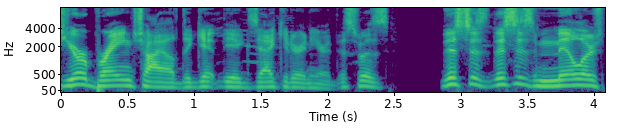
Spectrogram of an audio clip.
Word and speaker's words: Executor: I did have to teach a lot of people how to pronounce it. Oh, wait, am I saying it wrong? No, you are. Okay. Executor.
